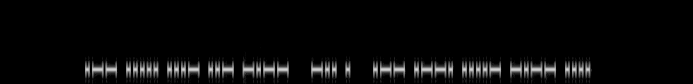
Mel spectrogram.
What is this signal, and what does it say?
Morse code, heard as a keyed tone, about 36 wpm, 690 Hz. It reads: W5VUY DE WP4YH
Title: USA Callsign DE Callsign - 5 Characters - 35wpm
